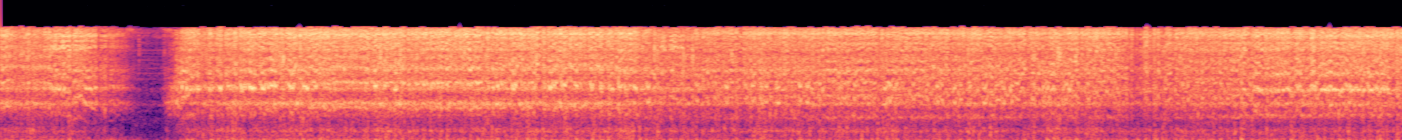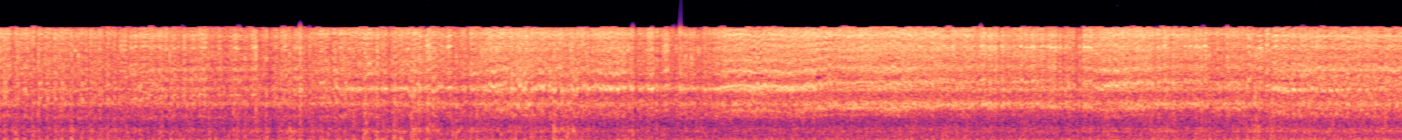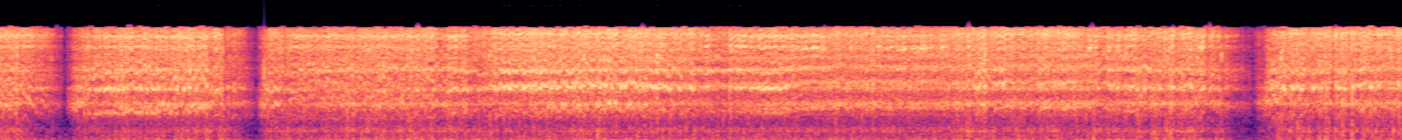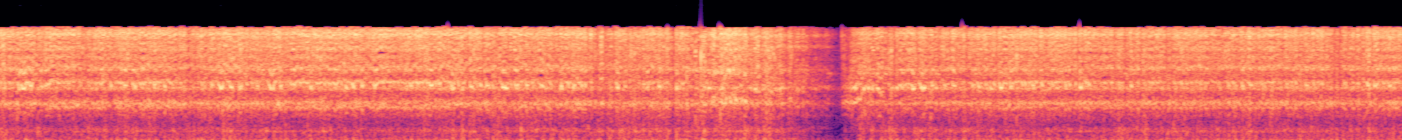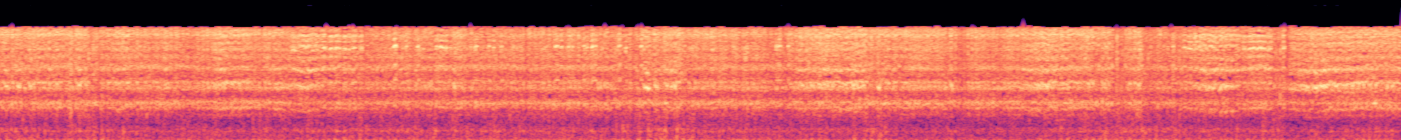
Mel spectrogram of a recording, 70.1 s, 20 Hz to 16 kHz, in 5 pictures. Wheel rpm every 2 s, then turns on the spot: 80, 220, 220, 160, 160, 160, 160, 160, 180, 190, 200, 230, 230, 190, 130, 150, 190, 210, 230, 190, 180, 230, 230, 230, 170, 170, 230, 230, 230, 230, 240, 230, 230, 230, 210.
none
